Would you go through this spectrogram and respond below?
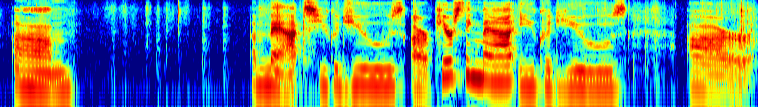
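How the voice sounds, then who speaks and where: A woman with a stuffy, nasal voice from a cold, teaching card-making at her craft table at home. She talks slowly in a relaxed, chatty way, with frequent ums and pauses. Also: fairly low pitch. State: congested with a cold. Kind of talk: casual craft tutorial.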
